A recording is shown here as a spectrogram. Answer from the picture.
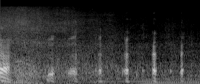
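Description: Toyota Land Cruiser SUV driving through a shallow muddy water crossing: a rush of splashing water that fades within half a second, then a series of short knocks as it rolls on over rocky ground, with a low engine hum underneath.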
